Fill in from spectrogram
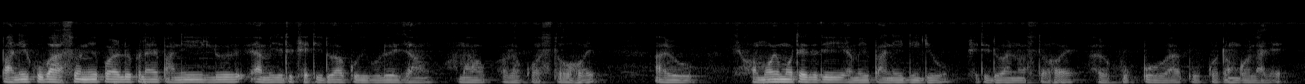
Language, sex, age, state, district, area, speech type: Assamese, male, 30-45, Assam, Nagaon, rural, spontaneous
